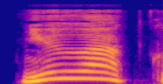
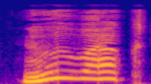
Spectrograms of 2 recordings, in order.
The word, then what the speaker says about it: Newark: となったなお現地の子名 new work は new work ではなくるーワークといった方が本来の英語発音に近いニューアークリバティー国際空港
